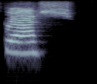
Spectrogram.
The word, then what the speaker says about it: Rasch: Just Rasch.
